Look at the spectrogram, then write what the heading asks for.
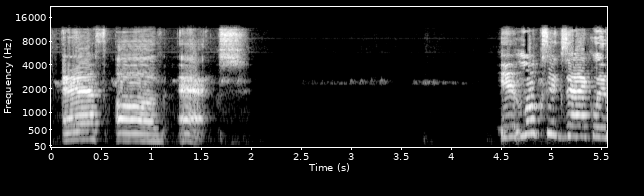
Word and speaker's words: f(x): This is supposed to be pronounced f of x.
